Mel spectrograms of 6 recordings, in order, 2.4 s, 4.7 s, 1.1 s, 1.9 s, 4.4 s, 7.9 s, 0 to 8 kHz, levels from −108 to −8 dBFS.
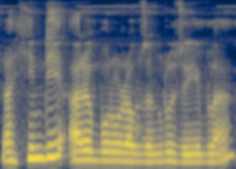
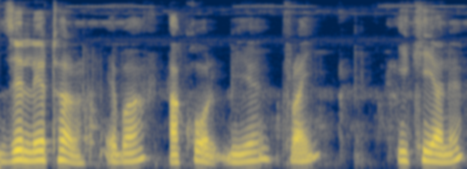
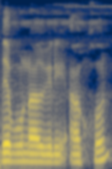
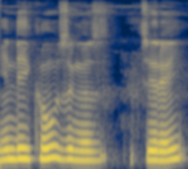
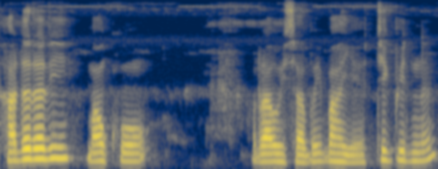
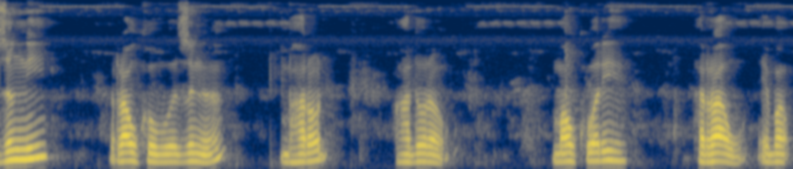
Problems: constant background noise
